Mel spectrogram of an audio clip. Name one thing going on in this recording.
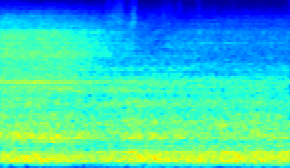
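A regional jet with rear-mounted engines hums as it taxis.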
